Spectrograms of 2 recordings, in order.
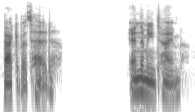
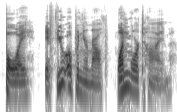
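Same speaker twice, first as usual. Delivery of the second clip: loud threatening father; angry threat; 10 dB louder than usual. A narrator's reading. Father threatening his son, loud angry warning. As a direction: warn him loudly, on the edge of violence.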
